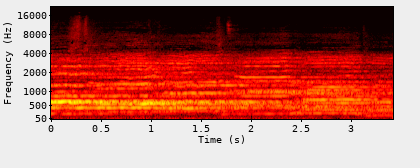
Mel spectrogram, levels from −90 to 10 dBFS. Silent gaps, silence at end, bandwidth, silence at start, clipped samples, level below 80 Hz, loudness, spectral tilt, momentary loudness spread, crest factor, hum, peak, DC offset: none; 0 s; 12.5 kHz; 0 s; under 0.1%; -64 dBFS; -27 LUFS; -4 dB/octave; 9 LU; 14 dB; none; -12 dBFS; under 0.1%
